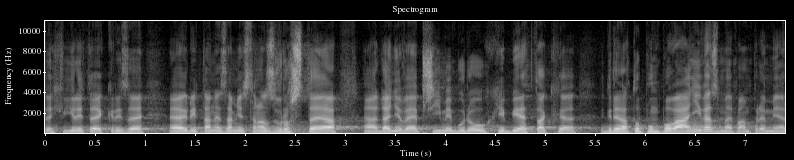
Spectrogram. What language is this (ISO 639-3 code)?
ces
